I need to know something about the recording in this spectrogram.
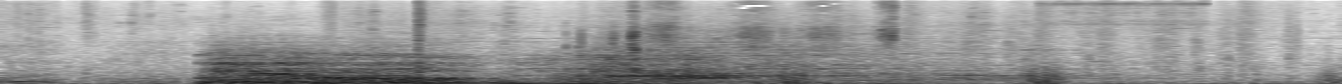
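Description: Rain patters on a gas mask close by.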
